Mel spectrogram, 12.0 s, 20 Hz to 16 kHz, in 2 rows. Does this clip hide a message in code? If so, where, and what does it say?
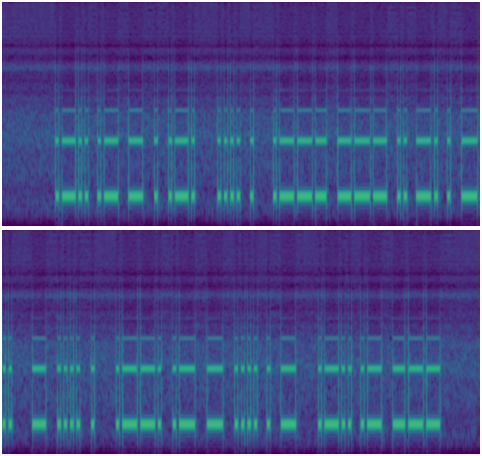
Yes: Morse code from 0.6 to 11.5 s, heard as a keyed tone, hand-sent with a bug key, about 30 wpm, 510 Hz. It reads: LATER HE JOINED THE PATHET LAO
